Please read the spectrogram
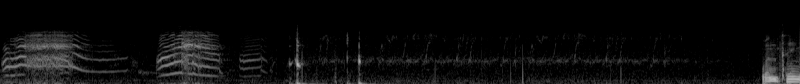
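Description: A voice lets out two long, wavering moans with no words. About three seconds in, two tablets drop into glasses of water half a second apart, followed by faint, crackly Alka-Seltzer fizzing.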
